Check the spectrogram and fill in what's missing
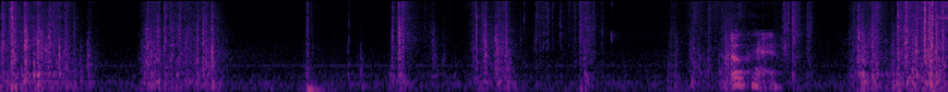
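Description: Plastic packaging crinkles and rustles in several short bursts between pauses, up close, with a voice speaking briefly.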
